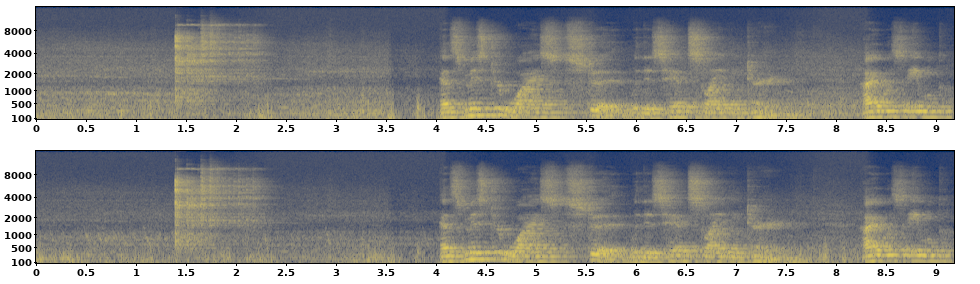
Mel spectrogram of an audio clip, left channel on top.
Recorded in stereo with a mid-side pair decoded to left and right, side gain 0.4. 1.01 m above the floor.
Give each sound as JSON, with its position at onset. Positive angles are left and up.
{"t": 1.4, "sound": "a dropped coin", "azimuth_deg": -30, "distance_m": 2.0}
{"t": 4.0, "sound": "a man speaking", "azimuth_deg": 0, "distance_m": 1.6}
